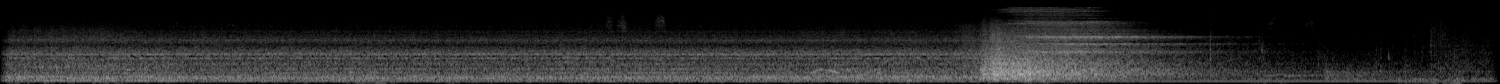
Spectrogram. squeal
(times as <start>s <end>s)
9.9s 12.6s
